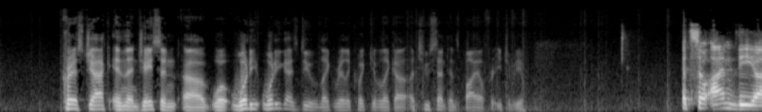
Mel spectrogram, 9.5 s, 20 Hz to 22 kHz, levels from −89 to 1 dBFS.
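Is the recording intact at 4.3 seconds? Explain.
No. From 3.31 to 6.11 s, after "what what do you", automatic gain rising lifts the quieter input by about 4 dB, so the voice and room noise swell together.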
